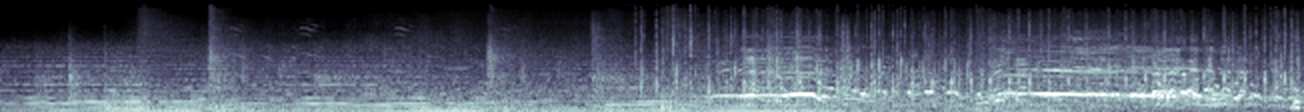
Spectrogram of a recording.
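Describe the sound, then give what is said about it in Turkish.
A large crowd applauds and cheers at the large post office building in Sirkeci, Istanbul, then a courthouse, celebrating an acquittal as the acquitted man comes down the stairs. Scattered claps over a constant roar of voices that swells louder halfway through, with shrill whistles and excited shouts rising above the noise. “Merdivenlerden inerken kendisini görmeye gelmiş olan kalabalıkta bir alkış kopar. Sevinç sesleri doldurur ortalığı.”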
